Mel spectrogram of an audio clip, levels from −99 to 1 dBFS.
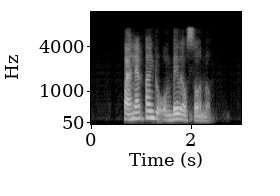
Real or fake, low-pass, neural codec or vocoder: fake; 7.2 kHz; codec, 16 kHz, 0.5 kbps, FreqCodec, larger model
